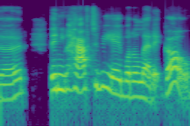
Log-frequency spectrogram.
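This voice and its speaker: Against a quiet background, a woman with a normal speaking voice talks at a fairly high pitch with lively intonation. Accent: American. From Chicago, Rogers Park. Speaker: life coach. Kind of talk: webinar talk.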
